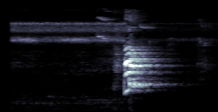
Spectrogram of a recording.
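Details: German Shepherd puppy giving a single sharp, yelping bark lasting about half a second, with rich harmonics falling away quickly, after a quiet stretch with faint steady high-pitched tones in the background.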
